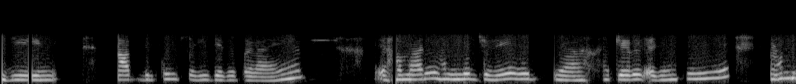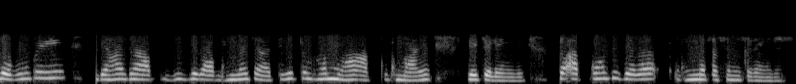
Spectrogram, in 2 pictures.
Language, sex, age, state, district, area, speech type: Urdu, female, 18-30, Uttar Pradesh, Aligarh, urban, conversation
